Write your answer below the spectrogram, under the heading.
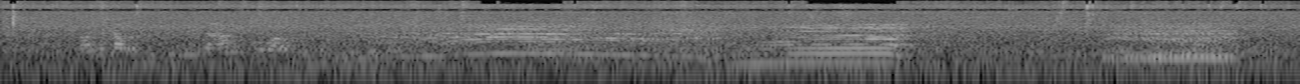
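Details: Cattle unloaded from a truck, jumping down: long, low moos that rise and then fall, one ending in a flat held tone, with a shorter moo near the end over constant background noise.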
